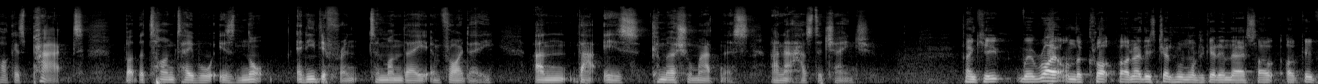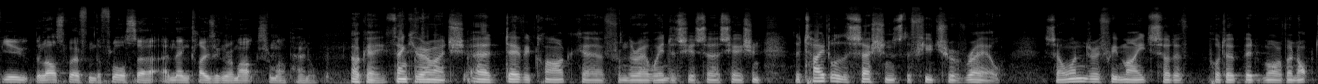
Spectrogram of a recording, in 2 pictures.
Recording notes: This is an audio version of the panel held by the Institute of Economic Affairs at Conservative Party Conference in 2023 on the future of rail.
